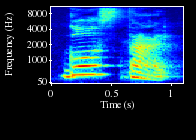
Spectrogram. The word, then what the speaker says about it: gostar: So, for example, gostar, to like. In the infinitive, it has a closed O sound.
